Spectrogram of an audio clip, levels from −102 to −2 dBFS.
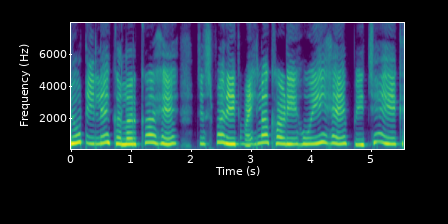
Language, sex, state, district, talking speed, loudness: Hindi, female, Bihar, West Champaran, 160 wpm, -15 LUFS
